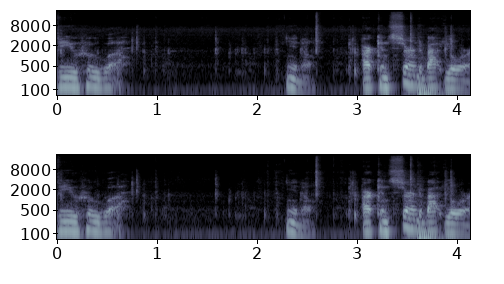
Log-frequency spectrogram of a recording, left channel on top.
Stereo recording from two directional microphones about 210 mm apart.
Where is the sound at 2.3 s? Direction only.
Centre (ahead or behind).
